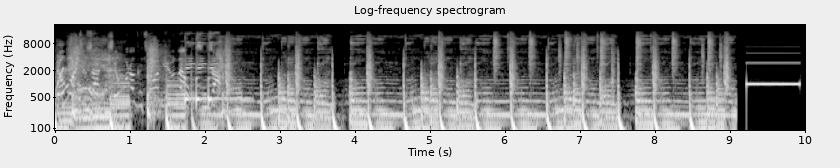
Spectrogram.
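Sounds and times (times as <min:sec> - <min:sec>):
electronic dance music: 0:00.0 - 0:09.1.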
